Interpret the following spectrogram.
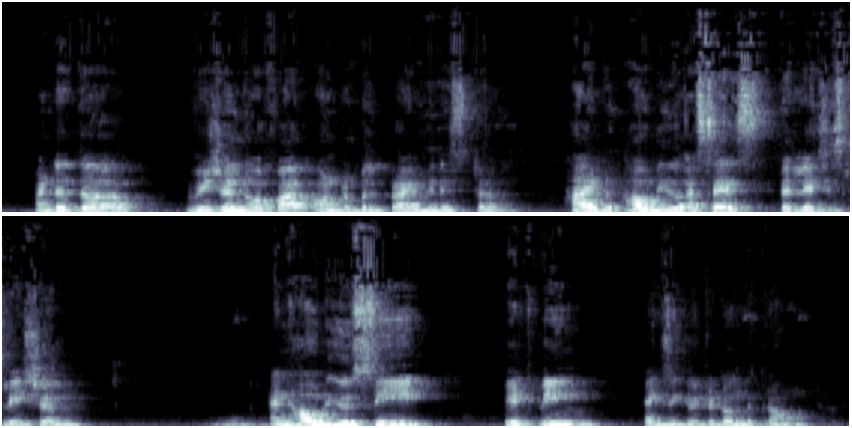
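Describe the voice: Under strong room echo, a man talks at a fairly slow pace and medium pitch with ordinary pitch variation.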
